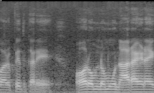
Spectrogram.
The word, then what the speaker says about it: नारायणाय: मंत्र का उच्चारण बिल्कुल सही होना चाहिए। कई बार लोग मंत्र का जप करते करते थोड़ी सी गलती कर देते हैं। नारय नारायणा नारायण नारायणाय नारायण नय नहीं है। नारायणाय ओम नमो नारायणाय इस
